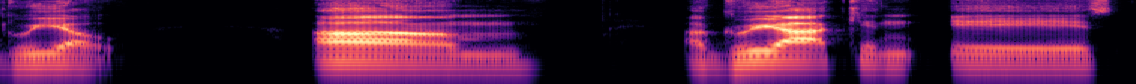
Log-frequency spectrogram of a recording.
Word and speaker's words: griot: just give it the the gri is pronounced Grio um a gri can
